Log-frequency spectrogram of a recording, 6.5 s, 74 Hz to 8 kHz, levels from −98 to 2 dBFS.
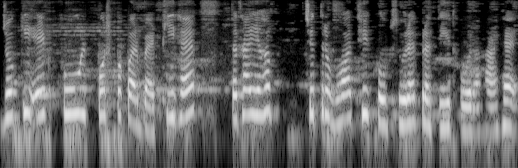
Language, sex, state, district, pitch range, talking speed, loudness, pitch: Hindi, female, Uttar Pradesh, Varanasi, 240-330 Hz, 155 wpm, -17 LUFS, 295 Hz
